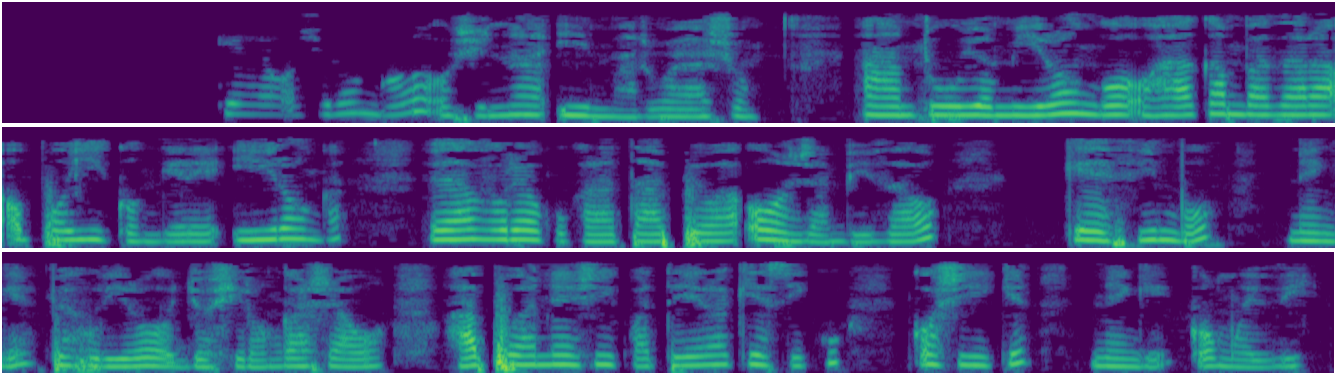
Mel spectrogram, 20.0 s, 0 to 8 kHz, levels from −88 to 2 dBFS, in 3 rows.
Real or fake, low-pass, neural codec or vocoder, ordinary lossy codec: real; 7.2 kHz; none; MP3, 24 kbps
